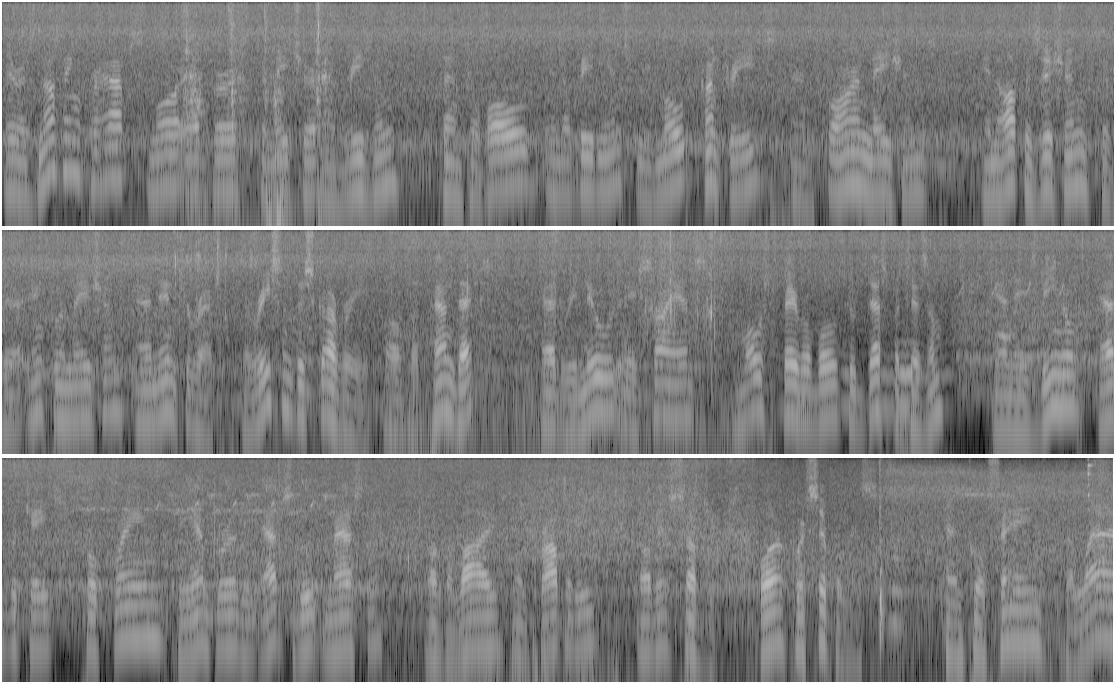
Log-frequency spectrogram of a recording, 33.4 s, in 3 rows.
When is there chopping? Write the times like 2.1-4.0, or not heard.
1.8-3.4.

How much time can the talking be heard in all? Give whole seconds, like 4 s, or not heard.
33 s.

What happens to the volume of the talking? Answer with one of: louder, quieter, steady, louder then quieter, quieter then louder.
steady.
